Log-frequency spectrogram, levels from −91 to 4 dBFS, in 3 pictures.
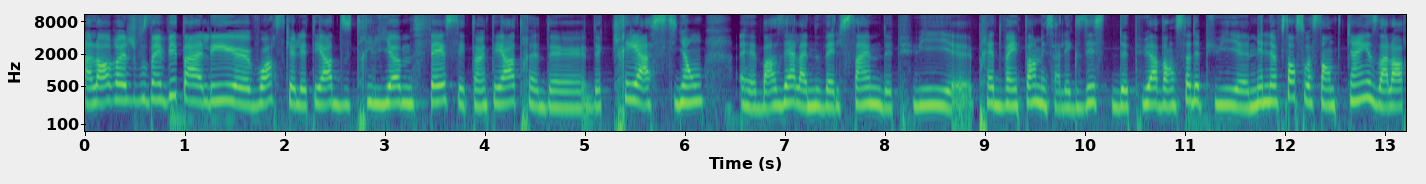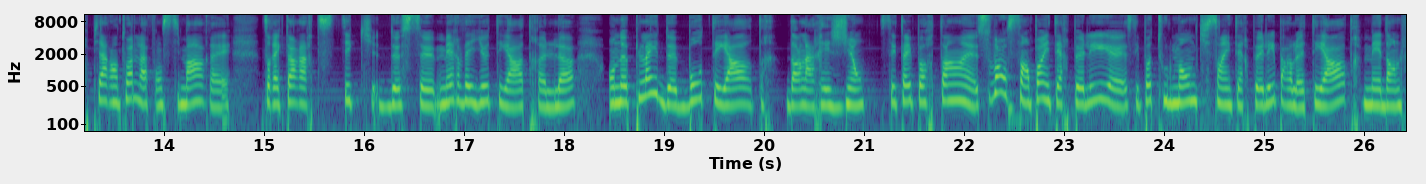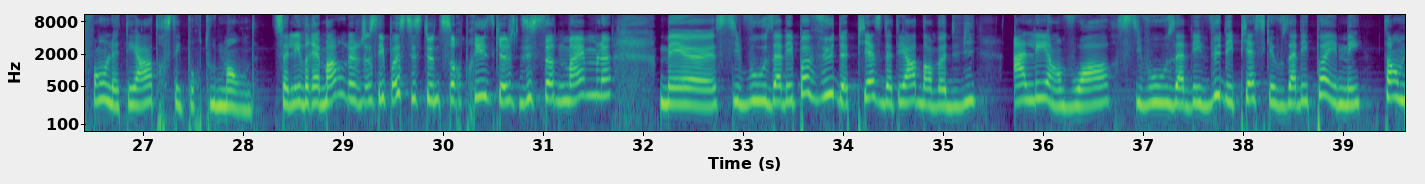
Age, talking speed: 20-39, 210 wpm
